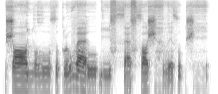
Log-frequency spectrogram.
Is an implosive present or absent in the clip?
present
